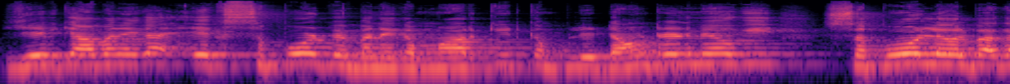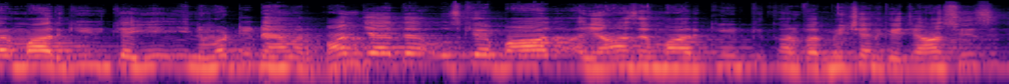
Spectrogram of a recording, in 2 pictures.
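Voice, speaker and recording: A man who teaches chart patterns to beginners, talking fast with many fillers and restarts. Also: high voice, steady tone, fairly bright tone. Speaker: trading teacher. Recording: echoey room.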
